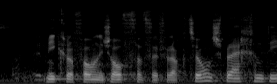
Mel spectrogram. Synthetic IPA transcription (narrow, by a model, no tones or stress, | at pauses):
mikʰɾofoːnɪʃɔfəfyɾfrɑkt͡sjoːnsʃprɛχənd̥̪i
